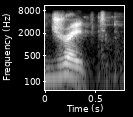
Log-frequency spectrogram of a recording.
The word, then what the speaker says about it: draped: The word is draped. Can you repeat the word, please? Okay, it is draped. Drape. Yeah, we want to end with a T at the end.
